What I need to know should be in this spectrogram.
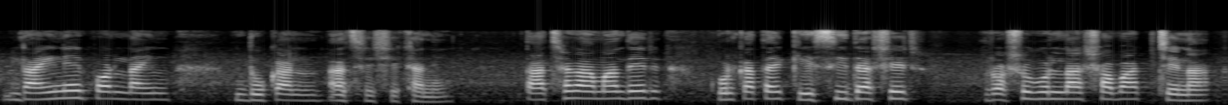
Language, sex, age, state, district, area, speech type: Bengali, female, 45-60, West Bengal, Paschim Bardhaman, urban, spontaneous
